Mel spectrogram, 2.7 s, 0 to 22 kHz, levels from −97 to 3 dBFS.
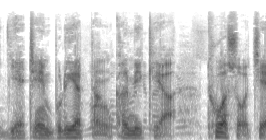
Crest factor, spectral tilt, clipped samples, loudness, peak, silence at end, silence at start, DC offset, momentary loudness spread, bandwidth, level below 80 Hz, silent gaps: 20 dB; -3.5 dB/octave; under 0.1%; -31 LUFS; -12 dBFS; 0 s; 0 s; under 0.1%; 7 LU; 15.5 kHz; -58 dBFS; none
